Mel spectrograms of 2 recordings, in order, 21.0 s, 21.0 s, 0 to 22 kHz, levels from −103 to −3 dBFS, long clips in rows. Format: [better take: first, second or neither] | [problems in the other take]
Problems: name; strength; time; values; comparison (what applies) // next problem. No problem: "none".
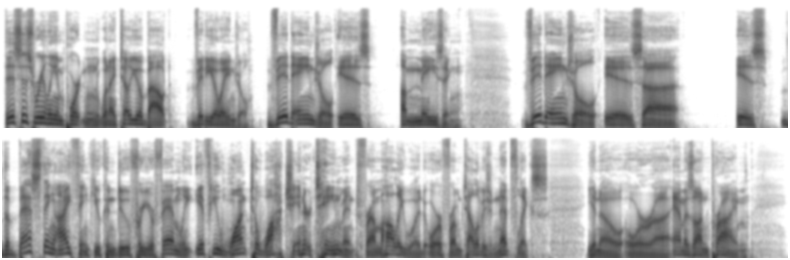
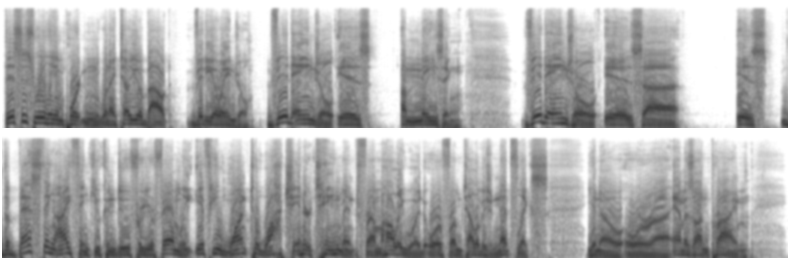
first | distortion; heavy; 7 dB below the speech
